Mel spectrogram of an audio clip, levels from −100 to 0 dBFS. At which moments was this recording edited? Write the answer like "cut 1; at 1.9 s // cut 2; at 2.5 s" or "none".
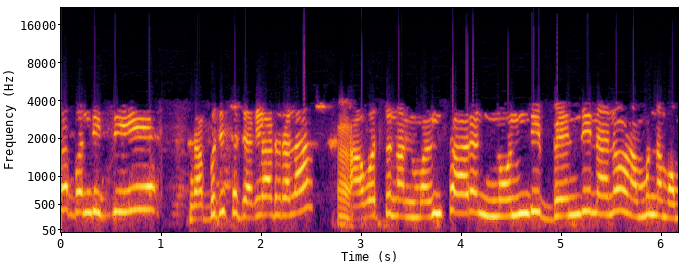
cut 1; at 1.1 s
